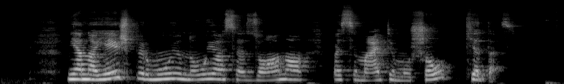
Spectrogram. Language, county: Lithuanian, Kaunas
